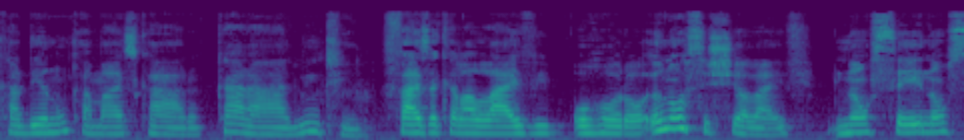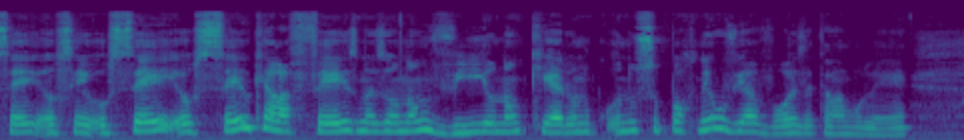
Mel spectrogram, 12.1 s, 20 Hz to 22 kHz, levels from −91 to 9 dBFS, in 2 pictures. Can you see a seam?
no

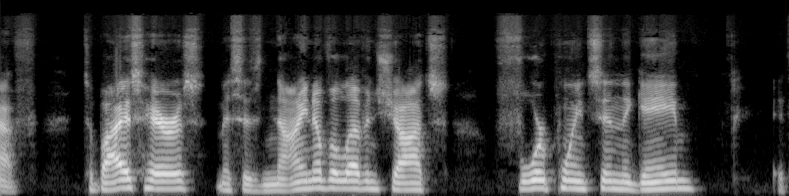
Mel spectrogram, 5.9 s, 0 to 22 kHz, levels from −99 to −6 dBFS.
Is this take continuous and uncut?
yes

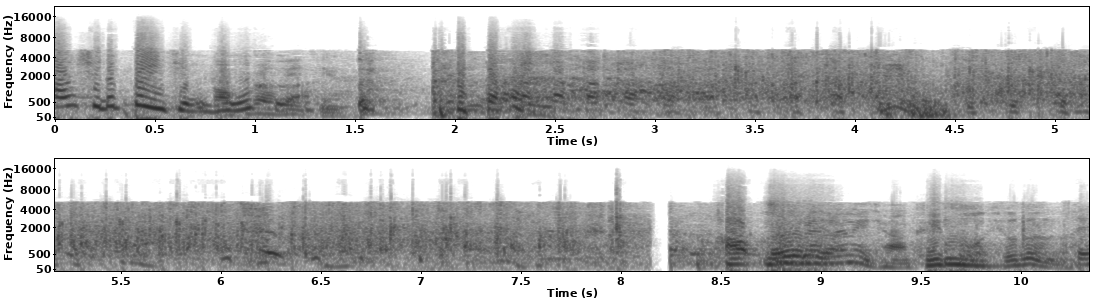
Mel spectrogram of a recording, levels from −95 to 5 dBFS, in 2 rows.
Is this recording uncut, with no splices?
no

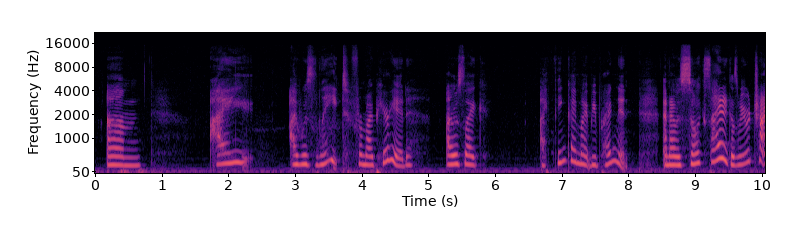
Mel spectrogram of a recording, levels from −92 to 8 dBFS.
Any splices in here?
no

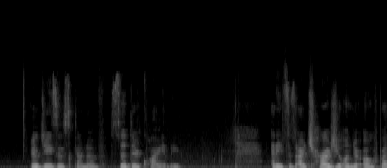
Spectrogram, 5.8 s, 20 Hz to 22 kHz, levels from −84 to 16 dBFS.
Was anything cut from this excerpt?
yes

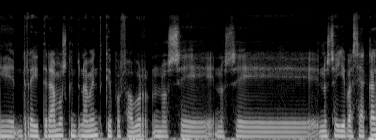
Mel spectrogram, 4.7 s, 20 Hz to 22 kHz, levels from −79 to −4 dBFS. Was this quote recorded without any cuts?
yes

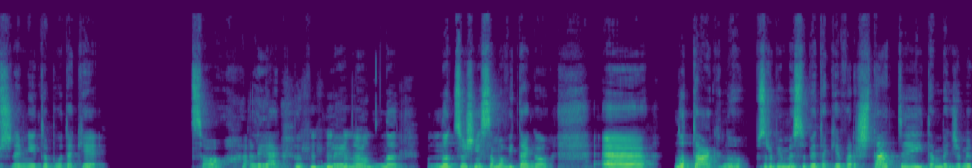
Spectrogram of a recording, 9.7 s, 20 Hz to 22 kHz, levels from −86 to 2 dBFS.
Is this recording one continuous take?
yes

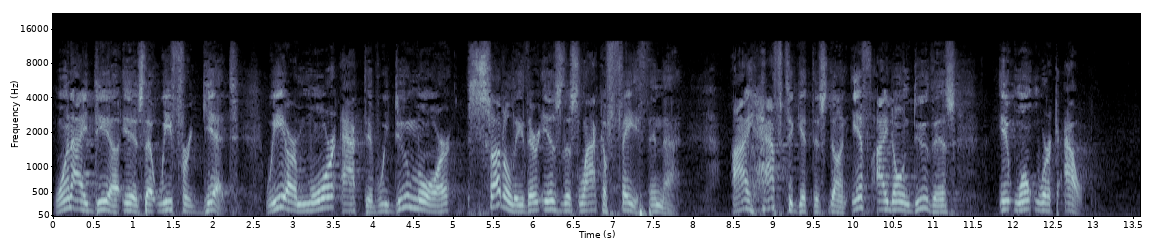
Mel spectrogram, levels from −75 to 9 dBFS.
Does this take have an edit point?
no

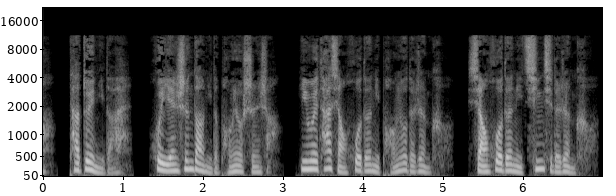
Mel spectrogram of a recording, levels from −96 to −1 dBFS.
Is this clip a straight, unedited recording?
yes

